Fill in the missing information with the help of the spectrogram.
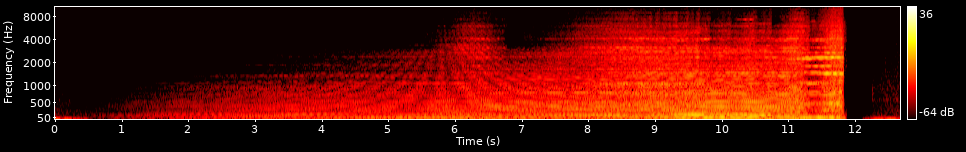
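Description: Pieces of metal thrown at piano strings, recorded and then played in reverse as the rising opening sound of a 1982 song: a dense, ringing metallic shimmer swells steadily from near silence to loud over about twelve seconds, then stops abruptly.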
